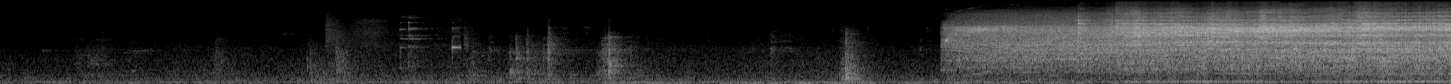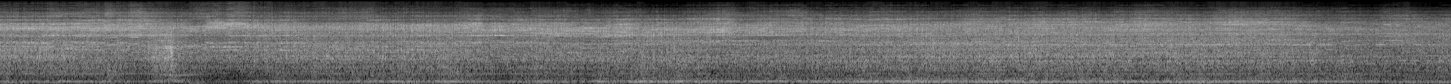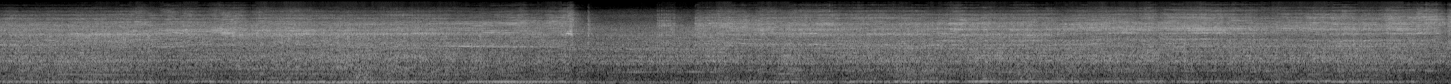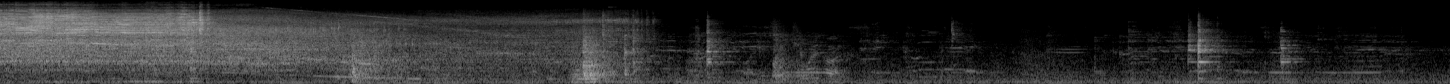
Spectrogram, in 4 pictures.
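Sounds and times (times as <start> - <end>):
power tool grinding metal: 9.4 - 50.1.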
